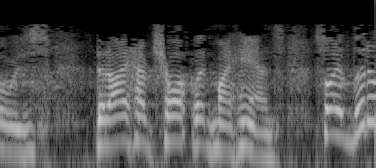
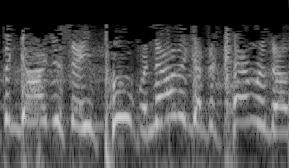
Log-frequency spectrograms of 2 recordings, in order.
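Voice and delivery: raised-pitch imitation of a stunned crowd; shocked onlookers; 7 semitones higher than usual. Onlookers filming the pastor eating moose poop, mock shock. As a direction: retell the bystanders' shock, pitched up and hurried.

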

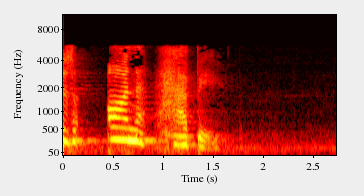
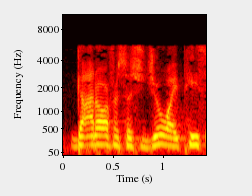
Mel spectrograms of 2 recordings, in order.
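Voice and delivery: normal talking voice

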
